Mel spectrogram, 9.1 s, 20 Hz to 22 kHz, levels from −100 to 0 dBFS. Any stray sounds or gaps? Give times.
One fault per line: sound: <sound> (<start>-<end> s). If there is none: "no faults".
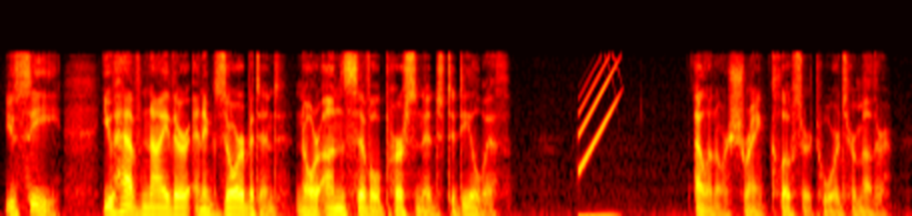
sound: chirp (5.8-6.2 s)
